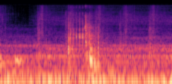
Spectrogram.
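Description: A weapon clicks as it is drawn.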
